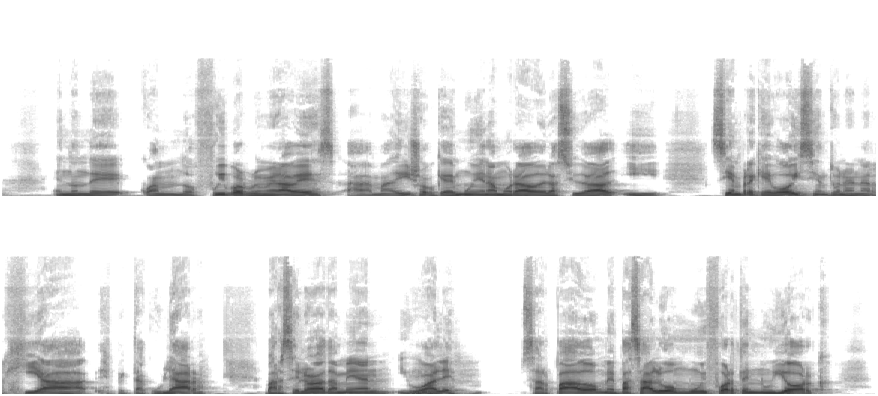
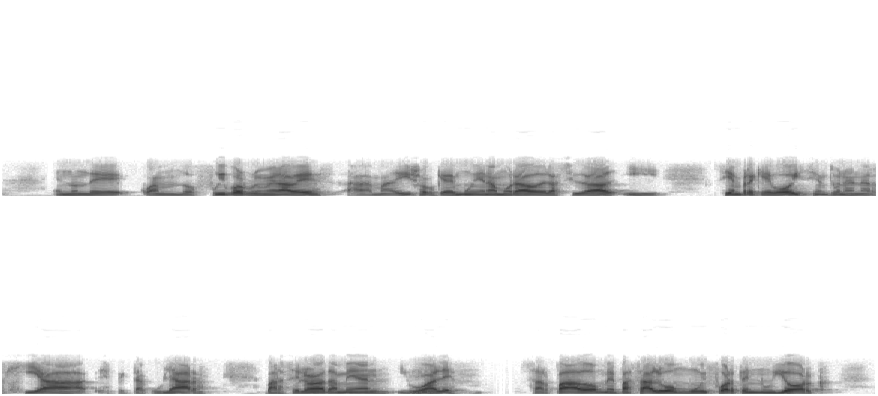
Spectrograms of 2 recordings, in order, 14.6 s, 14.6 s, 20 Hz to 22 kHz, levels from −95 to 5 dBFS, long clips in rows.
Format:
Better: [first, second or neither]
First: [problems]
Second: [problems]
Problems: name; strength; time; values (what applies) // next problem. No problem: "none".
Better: first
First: none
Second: phone-call audio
